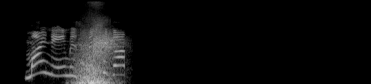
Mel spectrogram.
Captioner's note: smack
